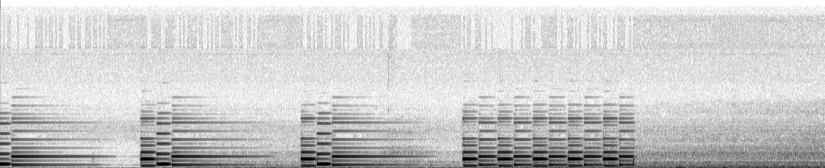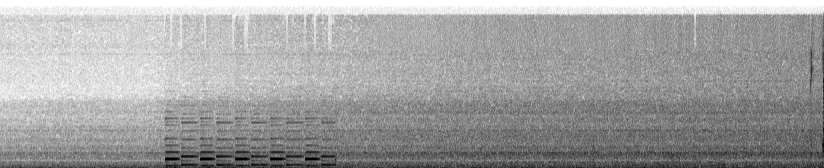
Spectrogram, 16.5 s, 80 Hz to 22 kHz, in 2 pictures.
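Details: 2021 Ford F-150 3.5L V6 PowerBoost Lariat with Stop Safely Now and no-start fault, after disconnecting both 12 V batteries: repeating two-note and quicker instrument cluster warning chimes over low hum; cause not yet found.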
